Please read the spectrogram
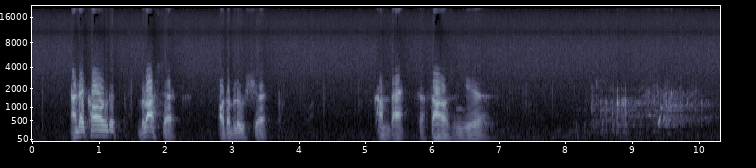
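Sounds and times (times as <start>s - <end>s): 
speech: 0.6s - 2.2s, 2.8s - 3.6s, 5.2s - 7.0s
rowing-boat oars creaking and knocking in oarlocks on a Greenland fjord: 8.2s - 10.3s
water swishing on a deep steep-walled fjord in Greenland: 8.2s - 10.3s.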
